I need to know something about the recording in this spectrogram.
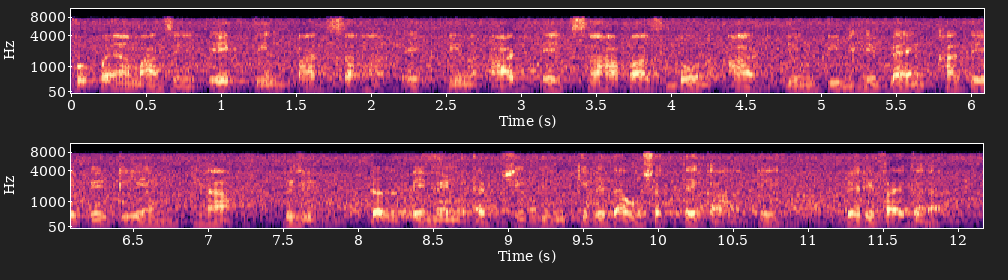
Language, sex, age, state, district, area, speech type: Marathi, male, 18-30, Maharashtra, Sindhudurg, rural, read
